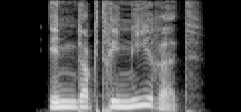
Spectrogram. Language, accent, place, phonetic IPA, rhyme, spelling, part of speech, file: German, Germany, Berlin, [ɪndɔktʁiˈniːʁət], -iːʁət, indoktrinieret, verb, De-indoktrinieret.ogg
- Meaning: second-person plural subjunctive I of indoktrinieren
